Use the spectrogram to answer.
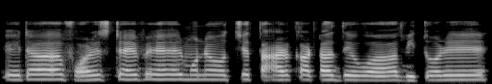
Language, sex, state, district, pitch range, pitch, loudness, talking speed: Bengali, female, West Bengal, Jhargram, 210-225 Hz, 215 Hz, -17 LUFS, 110 wpm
